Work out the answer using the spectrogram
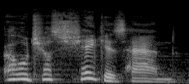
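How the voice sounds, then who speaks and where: A man's voice: high voice, sing-song, slow pace, fairly bright tone, soft background music, exaggerated voice. A man playing a practical, mildly exasperated adventurer in a fantasy radio drama.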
